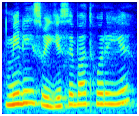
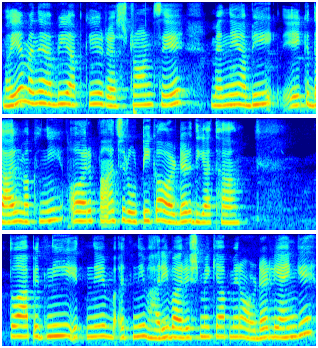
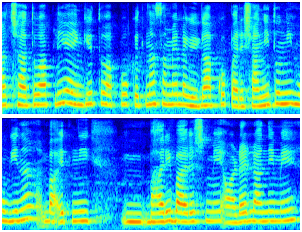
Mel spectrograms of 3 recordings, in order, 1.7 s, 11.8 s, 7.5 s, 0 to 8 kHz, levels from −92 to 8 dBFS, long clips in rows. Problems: none marked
